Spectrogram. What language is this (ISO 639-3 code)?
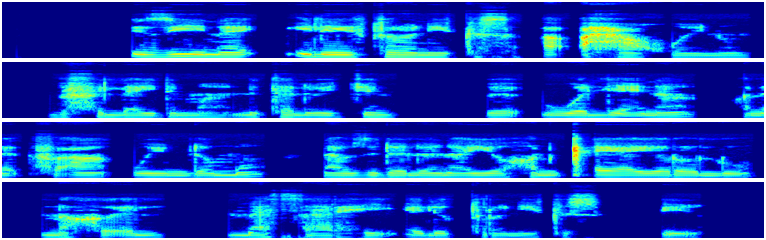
tir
